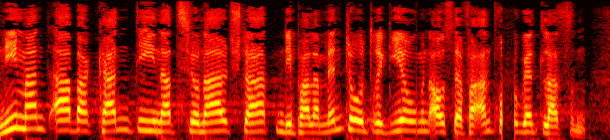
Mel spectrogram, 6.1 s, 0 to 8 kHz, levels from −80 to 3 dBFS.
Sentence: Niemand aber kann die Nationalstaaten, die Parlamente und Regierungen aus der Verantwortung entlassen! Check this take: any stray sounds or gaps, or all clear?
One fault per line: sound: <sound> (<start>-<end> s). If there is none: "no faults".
sound: dropout (5.0-5.1 s)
